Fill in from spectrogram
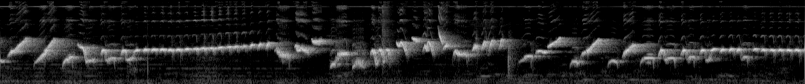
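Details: White-rumped shama singing for tutoring other birds: long sustained whistles alternate with bursts of rapid, slurred, scratchy phrases, in a loud, nearly continuous and varied song.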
